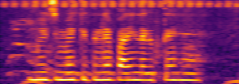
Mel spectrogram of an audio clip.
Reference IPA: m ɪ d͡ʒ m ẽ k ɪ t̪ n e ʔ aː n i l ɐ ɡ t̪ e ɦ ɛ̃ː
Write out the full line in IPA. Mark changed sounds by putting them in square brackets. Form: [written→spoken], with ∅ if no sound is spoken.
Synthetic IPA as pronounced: m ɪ d͡ʒ m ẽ k ɪ t̪ n e [ʔ→p] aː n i l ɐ ɡ t̪ e ɦ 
